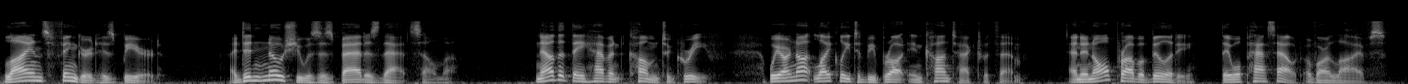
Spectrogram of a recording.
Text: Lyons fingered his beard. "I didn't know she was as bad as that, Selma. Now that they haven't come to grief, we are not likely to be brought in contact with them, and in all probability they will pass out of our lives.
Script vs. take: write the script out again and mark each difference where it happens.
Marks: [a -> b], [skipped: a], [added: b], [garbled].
Lyons fingered his beard. "I didn't know she was as bad as that, Selma. Now that they haven't come to grief, we are not likely to be brought in contact with them, and in all probability they will pass out of our lives.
